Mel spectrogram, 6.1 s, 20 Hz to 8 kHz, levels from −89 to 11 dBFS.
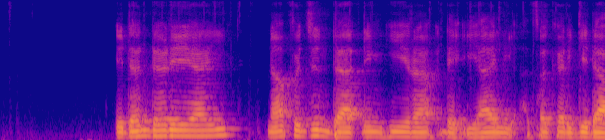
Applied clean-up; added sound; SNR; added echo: neural separator model SepFormer DNS4.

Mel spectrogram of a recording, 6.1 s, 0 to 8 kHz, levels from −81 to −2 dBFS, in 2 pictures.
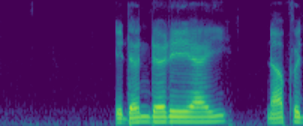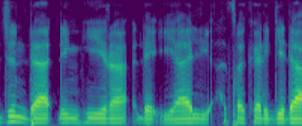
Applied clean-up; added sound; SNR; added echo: none; none; none; none.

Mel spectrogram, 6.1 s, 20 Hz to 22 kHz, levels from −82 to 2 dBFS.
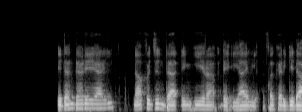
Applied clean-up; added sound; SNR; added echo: neural mask model DeepFilterNet 3.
